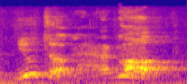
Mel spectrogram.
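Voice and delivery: strained, right after a coughing fit; throat still catching from choking on water. Real, not acted. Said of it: "I was choking on water".

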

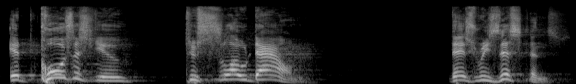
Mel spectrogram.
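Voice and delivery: slow, drawn-out preaching; half-speed, with pauses between phrases; deliberately slow. Real, not acted. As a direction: take it slowly so each word lands. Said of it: "I have to take this slow".

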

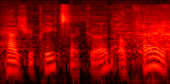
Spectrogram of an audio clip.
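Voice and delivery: retold whisper. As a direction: murmur it privately into someone's ear. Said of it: "whispered in her ear".

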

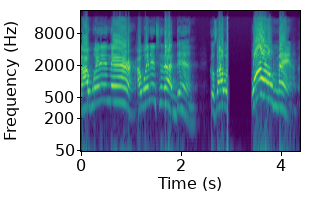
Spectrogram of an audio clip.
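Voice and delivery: high, loud, charging delivery; wild-man shout. Retold or imitated. Preacher retells Norval bursting into the den, shouting wildly. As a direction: bellow it as a fired-up retelling.

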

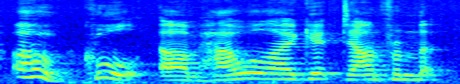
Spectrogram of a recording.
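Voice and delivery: high, light voice of a rooftop bystander; high NPC voice. Acted. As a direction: pitch it way up, nervous and chipper. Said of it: "and he stands there and he goes".

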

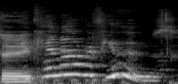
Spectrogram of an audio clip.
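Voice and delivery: high, slow, loud pronouncement; mock decree. Host overruling co-host's refusal, mock decree. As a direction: declare it slowly, high and loud. Playful argument over refusing.

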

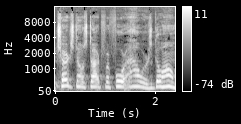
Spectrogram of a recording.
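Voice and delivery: high, drawn-out protest; exasperated retort. Acted. Woken family sends boy home.

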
